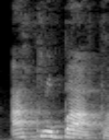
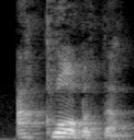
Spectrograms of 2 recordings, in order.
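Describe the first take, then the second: First: "Acrobata" stressed on BA; a-cro-BA-ta, weight on BA in "Acrobata"; paroxytone stress. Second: "Acróbata" stressed on CRÓ; a-CRÓ-ba-ta, open stressed CRÓ in "Acróbata"; proparoxytone stress. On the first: Teacher showing the first form, penultimate stress on "Acrobata". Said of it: "paroxítona". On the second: Teacher showing the second form, stress on CRÓ in "Acróbata". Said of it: "proparoxítona". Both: Shown as a demonstration.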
